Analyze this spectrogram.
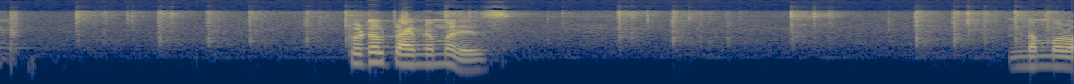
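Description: Keys click on a keyboard in short bursts of typing.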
